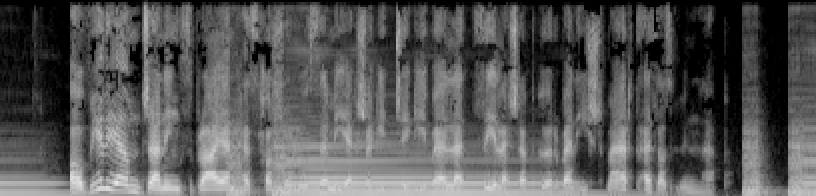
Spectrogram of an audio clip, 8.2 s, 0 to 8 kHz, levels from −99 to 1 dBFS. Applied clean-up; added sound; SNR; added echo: none; Bowed string instrument; 4 dB; none.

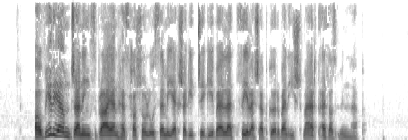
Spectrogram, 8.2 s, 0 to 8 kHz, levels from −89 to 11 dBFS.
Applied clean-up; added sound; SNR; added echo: none; none; none; none.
